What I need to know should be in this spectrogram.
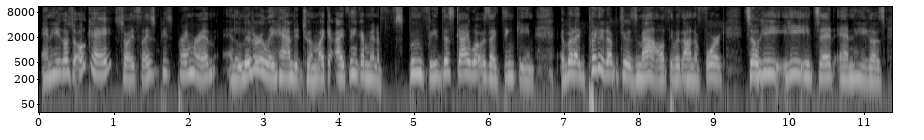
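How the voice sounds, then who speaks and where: A woman's voice: fairly quick, dry recording. A middle-aged woman from the United States, a business founder telling her story as an interview guest, acting out the voices of the people she quotes. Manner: animated storyteller, acts out quotes with raised pitch.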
